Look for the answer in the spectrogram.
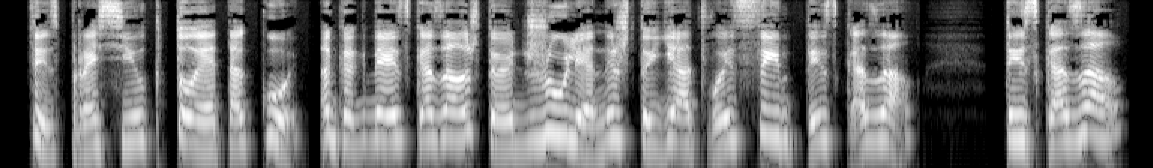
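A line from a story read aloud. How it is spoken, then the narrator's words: Breaking into sobs. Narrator (Russian): Он разрыдался и не мог произнести больше ни слова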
